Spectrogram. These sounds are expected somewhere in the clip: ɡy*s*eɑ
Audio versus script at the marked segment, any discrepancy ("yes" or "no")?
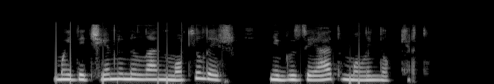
yes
